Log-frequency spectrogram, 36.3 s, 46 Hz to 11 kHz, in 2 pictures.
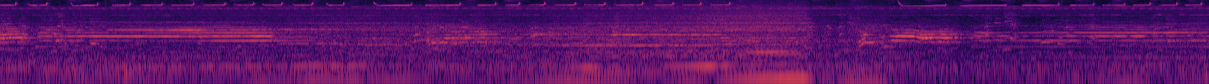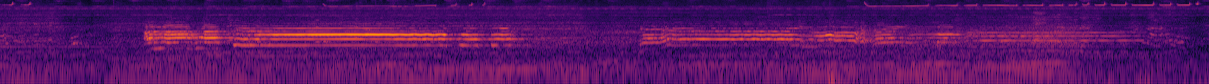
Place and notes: Saundatti, Near Khadi Kendra, Muezzin / bells / insect
India, Karnataka, Saundatti, Muezzin, bells, insect
Saundatti, Karnataka, India, 19 February 2011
